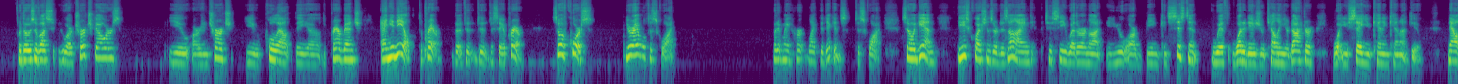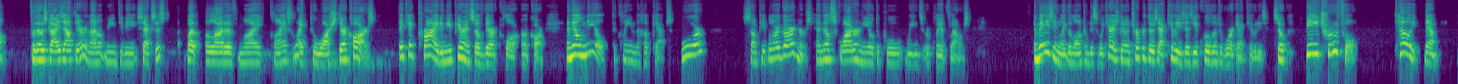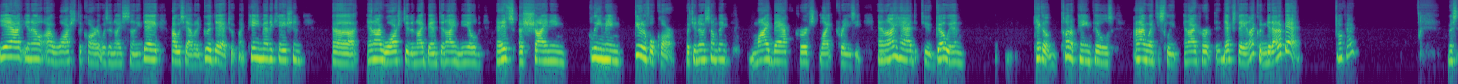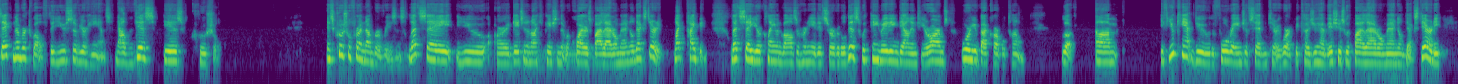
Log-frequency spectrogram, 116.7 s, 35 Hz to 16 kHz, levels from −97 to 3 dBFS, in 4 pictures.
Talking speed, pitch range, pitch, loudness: 160 wpm, 175-235 Hz, 195 Hz, -18 LUFS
